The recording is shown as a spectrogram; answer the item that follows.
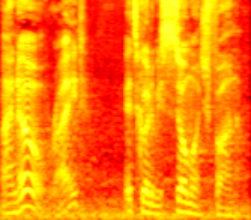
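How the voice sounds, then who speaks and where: An actor playing a young male space explorer in a video game, wry and warm, given to dry banter. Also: mid-range voice, big pitch swings, normal speed, slight background noise.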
